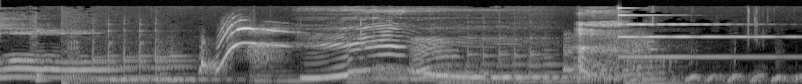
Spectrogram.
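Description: Cartoon sound effects over light backing music: a whistle-like rising glide, then wavering falling tones, then a bright ding that rings on with a fast rattle beneath it near the end.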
